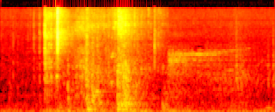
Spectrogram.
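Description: Bypass pruning shears snipping through a dwarf jade's (Portulacaria afra) succulent stem: two sharp clicks about half a second apart, the first about half a second in.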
